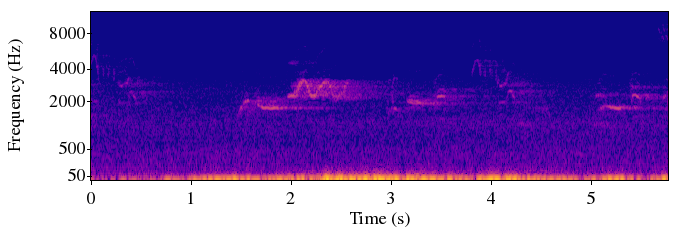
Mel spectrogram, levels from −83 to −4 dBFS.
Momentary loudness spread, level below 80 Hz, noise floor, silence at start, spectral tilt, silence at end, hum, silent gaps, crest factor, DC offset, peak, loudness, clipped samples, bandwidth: 16 LU; -38 dBFS; -49 dBFS; 0 s; -4.5 dB/octave; 0 s; none; none; 14 dB; under 0.1%; -14 dBFS; -46 LUFS; under 0.1%; 3.4 kHz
